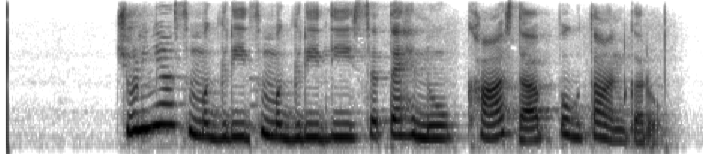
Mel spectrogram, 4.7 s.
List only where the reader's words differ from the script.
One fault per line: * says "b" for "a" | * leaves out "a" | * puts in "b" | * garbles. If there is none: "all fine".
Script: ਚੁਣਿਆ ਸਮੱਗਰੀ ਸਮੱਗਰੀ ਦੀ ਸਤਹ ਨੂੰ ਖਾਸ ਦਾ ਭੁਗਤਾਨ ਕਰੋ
all fine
